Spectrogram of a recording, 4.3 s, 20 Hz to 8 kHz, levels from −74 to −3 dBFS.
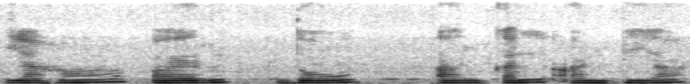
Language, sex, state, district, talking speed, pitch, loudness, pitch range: Hindi, female, Haryana, Charkhi Dadri, 85 wpm, 195 Hz, -14 LUFS, 185-210 Hz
